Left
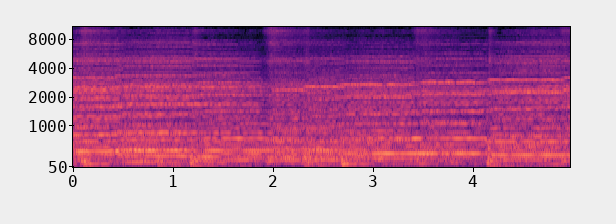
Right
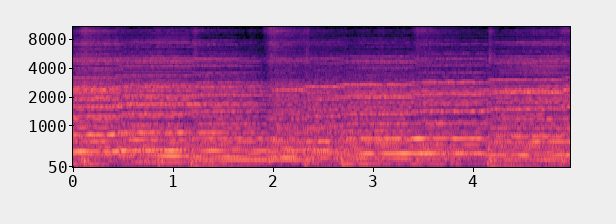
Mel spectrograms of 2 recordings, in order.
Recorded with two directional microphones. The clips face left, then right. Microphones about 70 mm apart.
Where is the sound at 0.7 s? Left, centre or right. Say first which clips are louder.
Right 2 dB; right.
